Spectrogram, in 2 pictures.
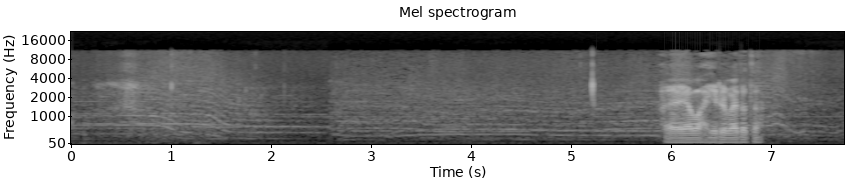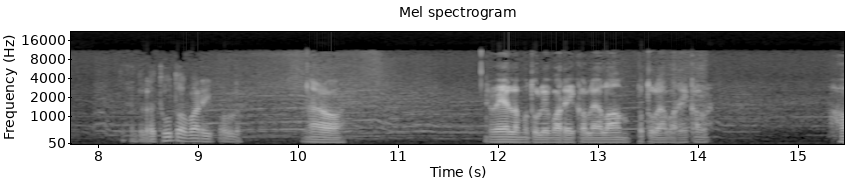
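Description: Racing car engines whine at high revs and shift pitch as the cars pass.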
